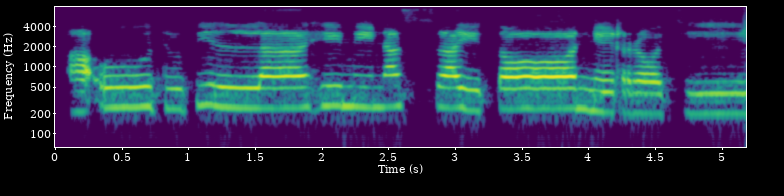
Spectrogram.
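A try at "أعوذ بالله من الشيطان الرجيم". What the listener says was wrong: Shinnya ya, Himinash.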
